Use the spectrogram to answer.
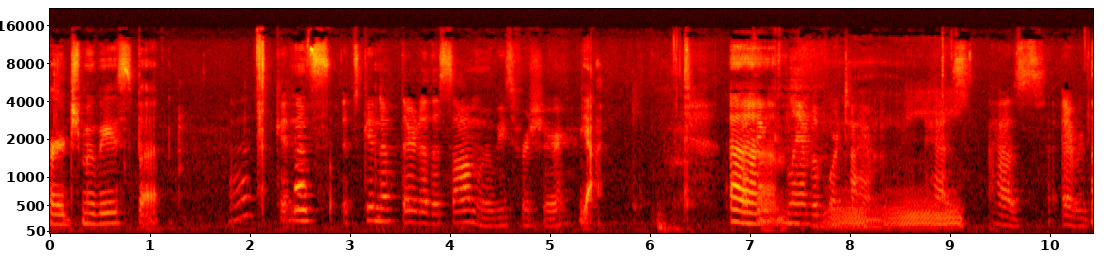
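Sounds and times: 
speech: 0.0 - 1.2, 1.8 - 10.4
small female puppy growling: 7.1 - 9.2.

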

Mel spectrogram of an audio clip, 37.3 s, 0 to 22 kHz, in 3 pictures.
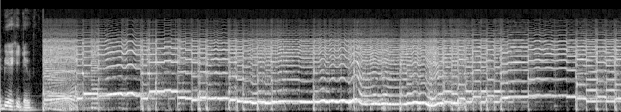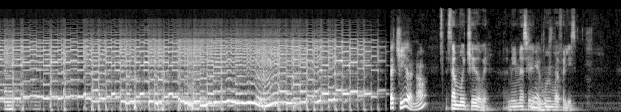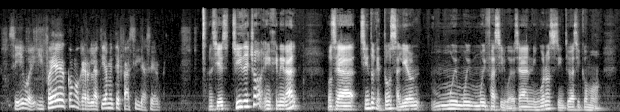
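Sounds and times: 
speech: 0.0 - 0.8, 2.8 - 3.2, 20.2 - 24.1, 25.1 - 28.2, 29.0 - 37.0
slightly distorted soloed melodic instrument line with delay and reverb: 0.9 - 20.2.

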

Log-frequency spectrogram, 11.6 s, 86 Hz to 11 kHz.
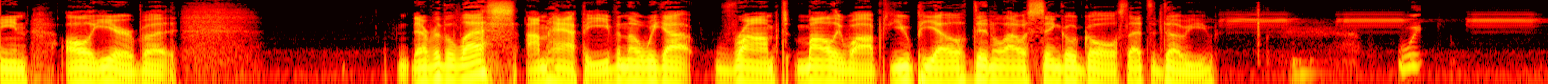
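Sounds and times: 
speech: 0.0 - 1.7, 3.0 - 9.9, 10.5 - 10.8
shrill high-pitched fire alarm blaring: 9.2 - 11.5.

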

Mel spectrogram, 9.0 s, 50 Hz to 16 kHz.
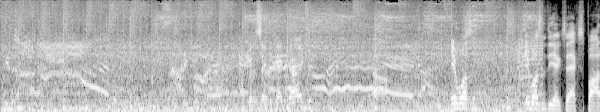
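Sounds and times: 
man yelling in the background of a song: 0.0 - 7.0
loud dense recorded song with driving music: 0.0 - 8.2
speech: 3.9 - 4.9, 6.8 - 7.3, 7.9 - 9.0.

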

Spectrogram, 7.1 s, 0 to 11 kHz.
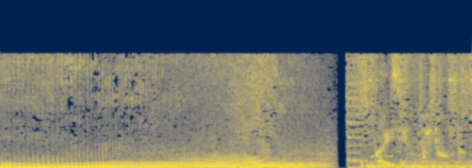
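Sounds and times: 
motorcycle engine idling and revving: 0.0 - 5.2
speech: 5.7 - 6.9.

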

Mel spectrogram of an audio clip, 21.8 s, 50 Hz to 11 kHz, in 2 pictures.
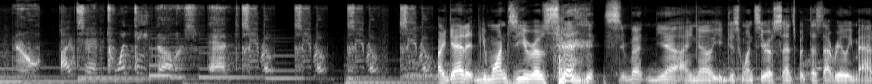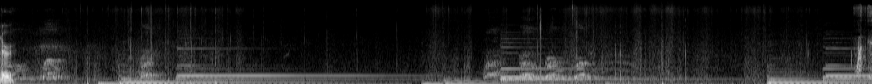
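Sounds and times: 
speech: 0.2 - 11.2
dog barking: 3.0 - 5.5, 10.0 - 11.8, 12.6 - 13.0, 16.9 - 18.8
laughter: 6.9 - 7.6.

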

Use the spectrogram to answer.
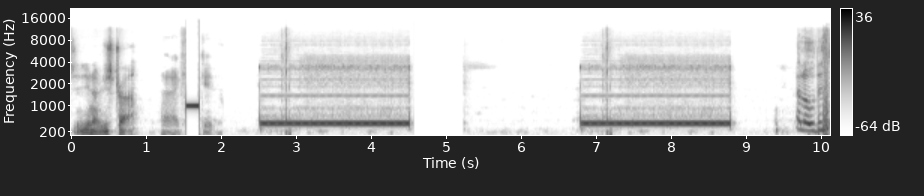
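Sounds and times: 
speech: 0.1 - 2.1, 9.7 - 10.1
telephone ringback tone heard through the handset: 2.5 - 4.6, 6.8 - 8.8.

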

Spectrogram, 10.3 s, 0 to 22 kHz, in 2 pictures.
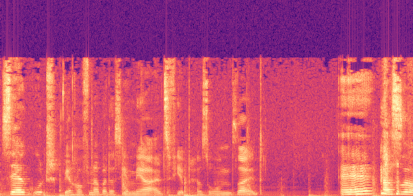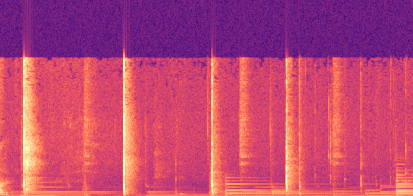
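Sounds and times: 
speech: 0.0 - 3.4, 4.2 - 5.6
person clapping hands: 4.9 - 5.8, 6.7 - 7.0, 7.8 - 10.3.

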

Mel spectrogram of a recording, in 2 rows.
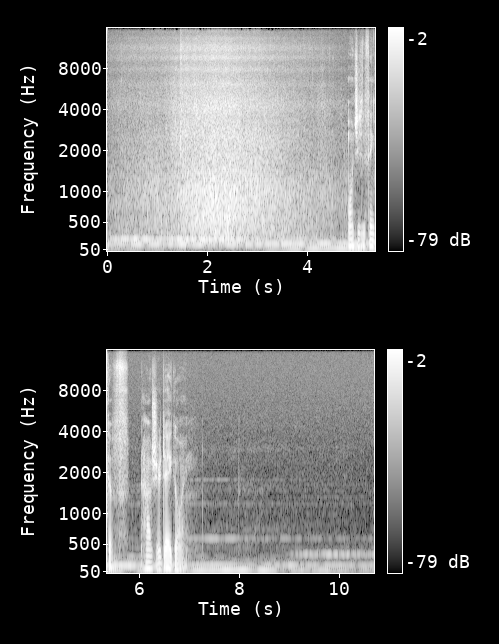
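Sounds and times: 
ocean waves breaking on a shore: 0.0 - 5.8
steady low hum: 0.0 - 10.6
speech: 4.9 - 7.1.

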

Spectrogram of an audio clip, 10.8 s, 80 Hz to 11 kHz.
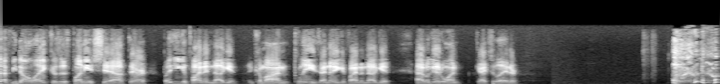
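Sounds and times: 
speech: 0.0 - 7.8, 10.3 - 10.8
person coughing: 10.1 - 10.8.

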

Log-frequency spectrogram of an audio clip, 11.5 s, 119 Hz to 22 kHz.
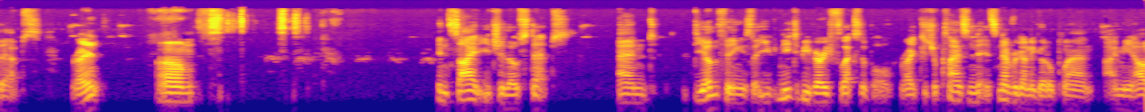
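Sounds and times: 
speech: 0.0 - 2.3, 4.4 - 11.4
birds chirping: 0.0 - 11.4
crow cawing: 2.6 - 4.4.

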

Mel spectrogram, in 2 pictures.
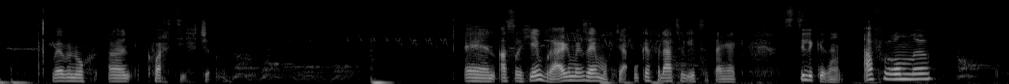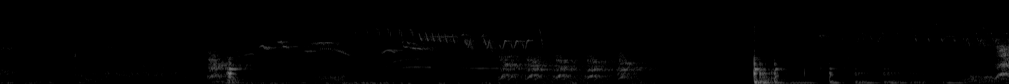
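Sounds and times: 
birds chirping: 0.0 - 10.4, 12.2 - 20.1
speech: 0.5 - 2.5, 4.6 - 9.4
dogs barking back and forth outdoors at a distance: 2.2 - 3.7, 9.6 - 10.0, 12.2 - 12.6, 14.1 - 16.8, 20.0 - 20.1.

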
